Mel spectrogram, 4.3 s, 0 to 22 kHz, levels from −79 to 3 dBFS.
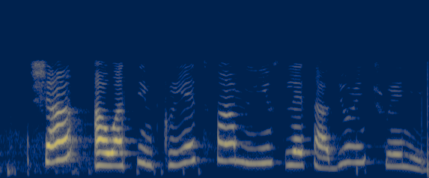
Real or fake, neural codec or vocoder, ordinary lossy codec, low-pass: real; none; none; 5.4 kHz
